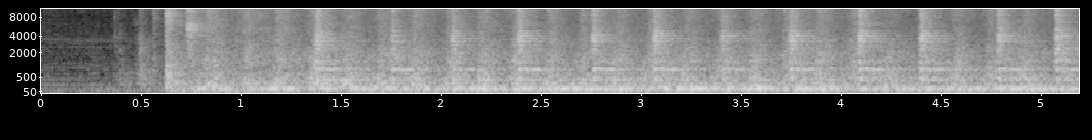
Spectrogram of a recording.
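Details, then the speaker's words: Roper washing machine on the rinse cycle after a long soak with laundry: steady motor hum with sharp knocks about three a second; owner unsure where the knocking comes from. "can hear that knocking sound. Just really not sure where that's coming from. And it's on the rinse cycle, just so you know."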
